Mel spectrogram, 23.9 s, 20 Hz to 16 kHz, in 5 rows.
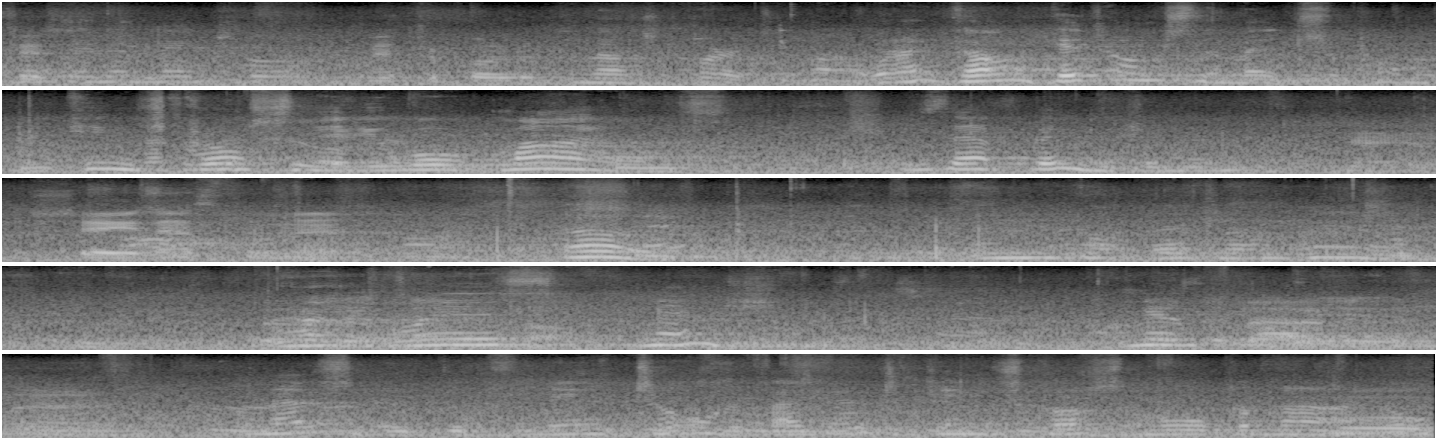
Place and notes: A second recording walking through the Royal Academy Charles I: King and Collector exhibition.
Recorded on a Zoom H2n
Mayfair, London, UK, 7 April 2018, ~11:00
